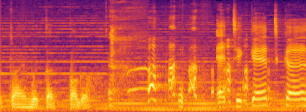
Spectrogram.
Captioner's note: laughing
